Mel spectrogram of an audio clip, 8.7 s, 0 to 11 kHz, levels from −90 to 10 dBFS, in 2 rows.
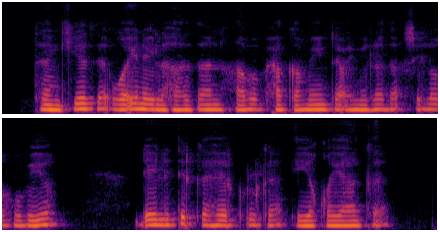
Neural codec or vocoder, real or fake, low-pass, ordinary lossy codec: vocoder, 22.05 kHz, 80 mel bands, Vocos; fake; none; none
